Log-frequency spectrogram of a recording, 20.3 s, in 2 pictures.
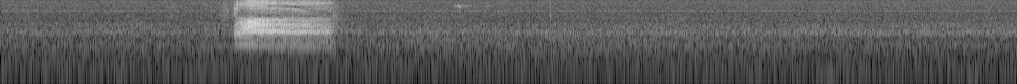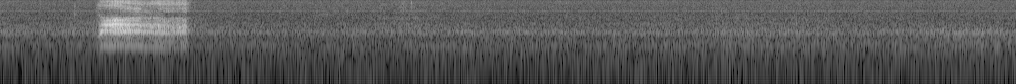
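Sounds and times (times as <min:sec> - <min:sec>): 
faint background hiss: 0:00.0 - 0:20.3
rasping bird call: 0:02.3 - 0:03.4, 0:11.1 - 0:12.2.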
